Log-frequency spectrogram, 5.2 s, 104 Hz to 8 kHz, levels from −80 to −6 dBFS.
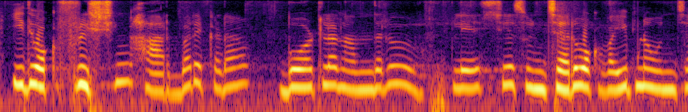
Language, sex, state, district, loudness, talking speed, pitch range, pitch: Telugu, female, Andhra Pradesh, Visakhapatnam, -14 LUFS, 140 wpm, 255-295 Hz, 270 Hz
